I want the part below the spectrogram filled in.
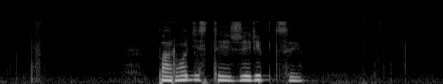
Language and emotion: Russian, neutral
